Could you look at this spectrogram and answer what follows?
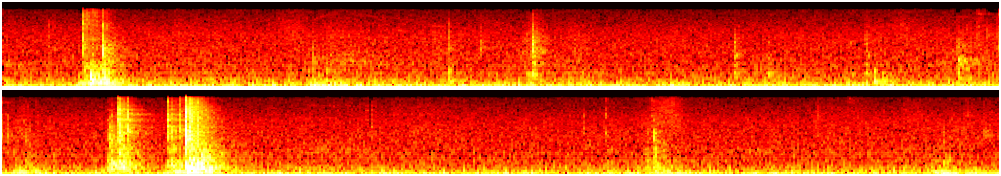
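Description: Faint, scattered clicks and taps of small modelling tools, a paintbrush and a wooden toothpick, being handled against a plastic scale model and the work surface. The loudest is a quick pair of clicks about halfway through.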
